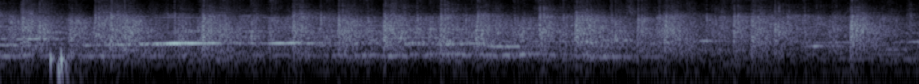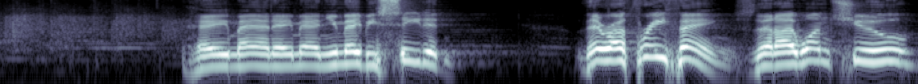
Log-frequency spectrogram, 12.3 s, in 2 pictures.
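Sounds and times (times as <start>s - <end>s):
audience applauding: 0.0s - 8.5s
speech: 7.4s - 9.2s, 10.0s - 12.2s.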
